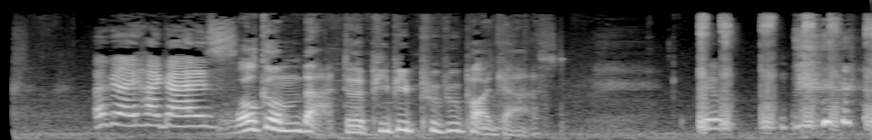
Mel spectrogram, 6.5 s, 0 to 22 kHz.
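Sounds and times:
speech: 0.7s - 4.2s, 5.2s - 6.5s
sputtering fart: 5.2s - 6.5s.

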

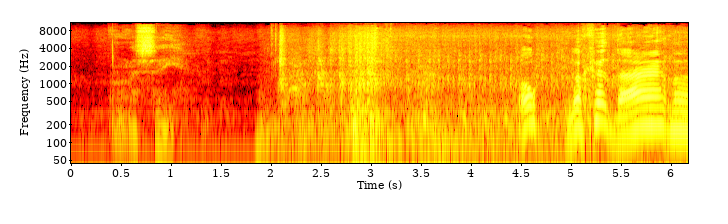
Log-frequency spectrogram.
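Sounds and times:
car engine running with a loud rough rumble: 0.0s - 6.1s
speech: 0.6s - 1.2s, 1.8s - 3.2s, 4.5s - 6.1s
car engine cranking and starting after long being parked: 1.8s - 6.1s.

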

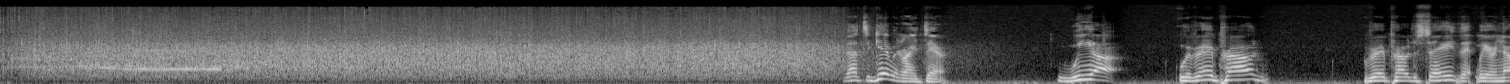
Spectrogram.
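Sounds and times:
sizable crowd applauding: 0.0s - 9.2s
speech: 8.4s - 9.6s, 10.6s - 12.8s, 13.6s - 15.0s.

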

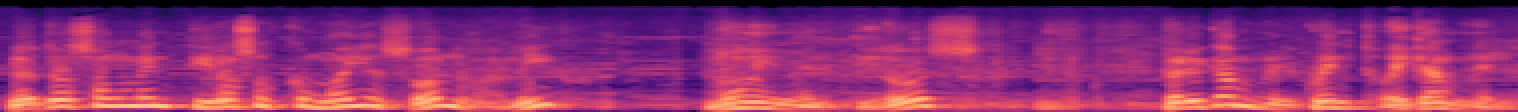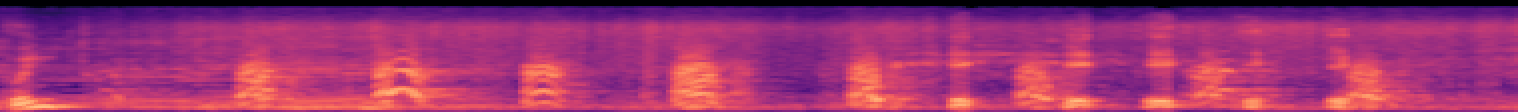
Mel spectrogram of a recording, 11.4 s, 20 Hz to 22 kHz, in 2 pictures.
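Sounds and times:
speech: 0.0s - 7.2s, 9.3s - 11.0s
dog barking: 6.0s - 11.1s
laughter: 8.9s - 11.1s.

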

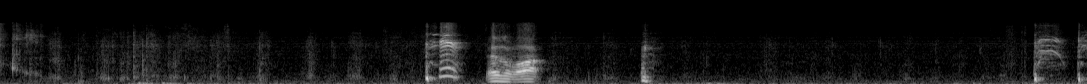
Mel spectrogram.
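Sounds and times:
person coughing while eating: 4.2s - 4.7s, 6.4s - 6.7s, 10.3s - 10.8s
speech: 4.9s - 5.5s.

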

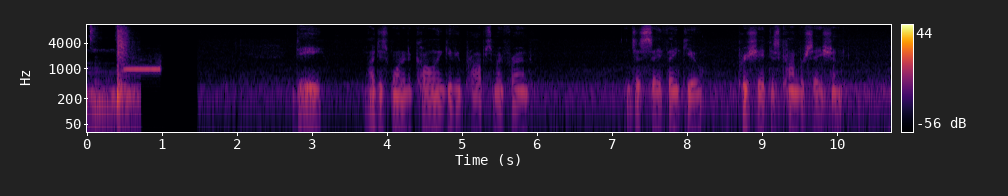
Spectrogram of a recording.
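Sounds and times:
voicemail answering machine electronic beep: 0.0s - 1.0s
speech: 2.8s - 6.0s, 7.2s - 10.3s.

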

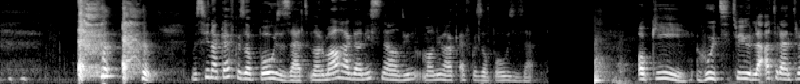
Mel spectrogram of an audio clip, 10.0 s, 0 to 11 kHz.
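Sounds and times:
person coughing: 1.0s - 2.0s
speech: 1.3s - 6.8s, 8.0s - 10.0s.

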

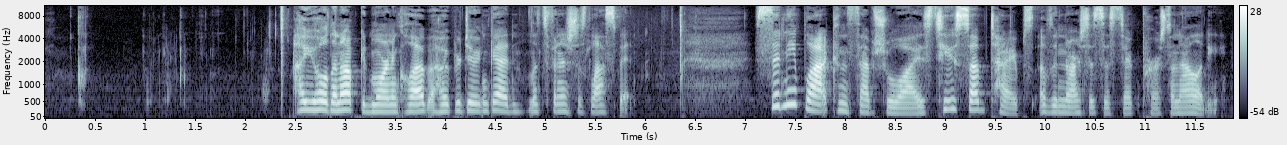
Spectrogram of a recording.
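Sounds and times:
person sipping a drink: 0.2s - 2.5s
faint wet mouth clicks: 0.3s - 2.5s
person swallowing: 0.3s - 2.5s
speech: 2.5s - 6.0s, 7.2s - 11.8s.

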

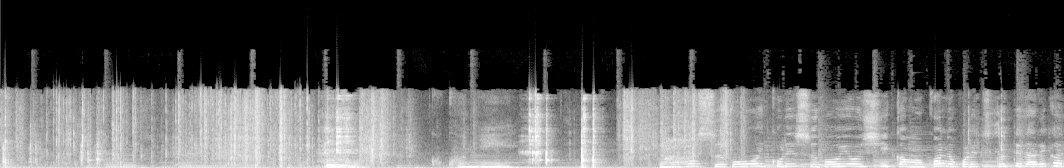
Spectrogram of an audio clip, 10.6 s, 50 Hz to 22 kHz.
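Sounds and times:
paper rustling and crinkling: 0.0s - 4.2s, 6.0s - 7.7s
speech: 3.2s - 3.8s, 4.6s - 5.2s, 6.6s - 10.6s.

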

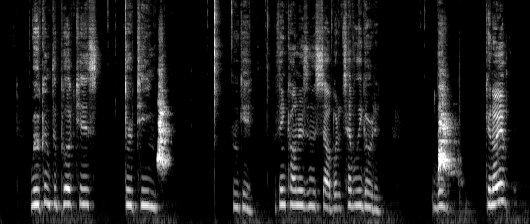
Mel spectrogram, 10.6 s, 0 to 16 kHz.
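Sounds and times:
speech: 0.6s - 3.3s, 4.7s - 7.7s, 8.6s - 10.2s
guard dog barking: 3.1s - 3.5s, 8.7s - 9.2s.

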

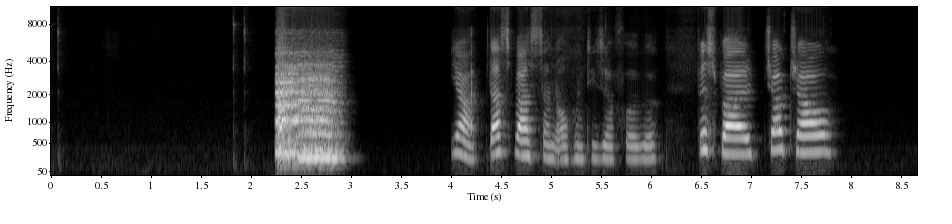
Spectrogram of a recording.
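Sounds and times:
tiny clicks: 1.8s - 2.1s
loud harsh distorted electronic creature cry: 2.2s - 3.0s
speech: 4.0s - 7.9s.

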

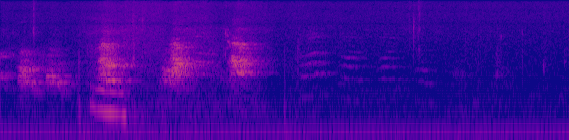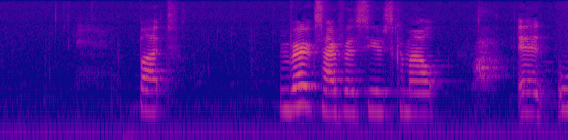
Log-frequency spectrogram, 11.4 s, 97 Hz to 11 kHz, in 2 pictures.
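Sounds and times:
pet dog whining: 0.0s - 2.6s
pet dog barking: 0.0s - 2.8s, 10.4s - 10.8s
steady low electrical hum: 0.0s - 11.3s
speech: 0.9s - 1.4s, 7.1s - 7.6s, 8.5s - 10.2s, 10.9s - 11.3s.

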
